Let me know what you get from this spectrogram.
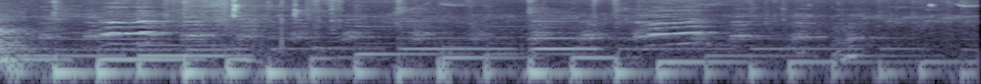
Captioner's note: chicken clucking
